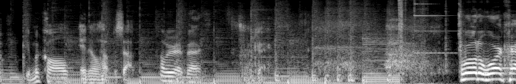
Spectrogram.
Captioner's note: sighs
